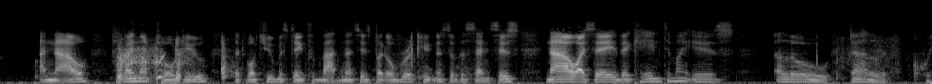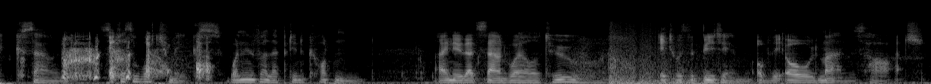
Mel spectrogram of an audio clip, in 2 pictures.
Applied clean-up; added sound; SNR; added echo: none; Cough + Boom; 6 dB; none.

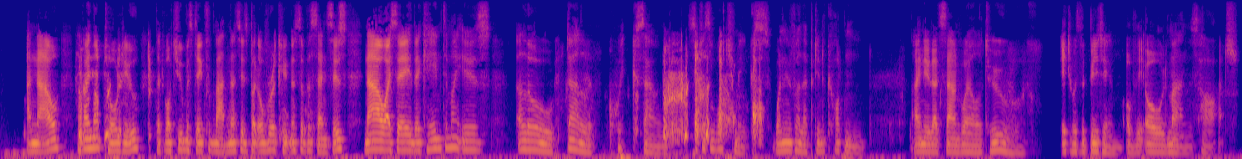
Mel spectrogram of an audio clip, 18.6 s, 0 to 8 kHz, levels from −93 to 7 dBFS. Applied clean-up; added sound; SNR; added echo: neural mask model Resemble Enhance denoiser.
